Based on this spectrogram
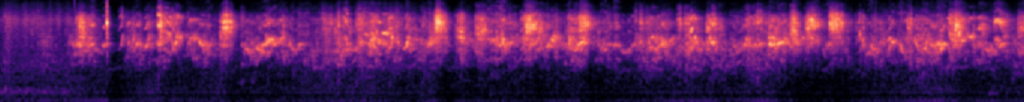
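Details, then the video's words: Budgies singing together, a continuous dense warble of scratchy, high chirps and squeaky notes that overlap without pause, with a faint low hum underneath. "Budgies singing making sounds chirping"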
